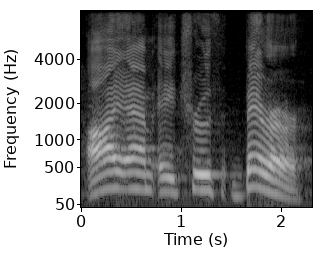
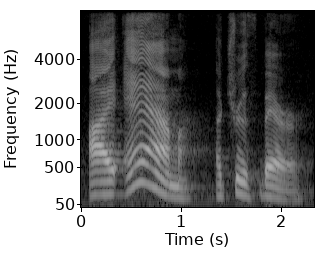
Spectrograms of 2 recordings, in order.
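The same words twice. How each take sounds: First: The stress is on "bearer". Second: The stress is on "am".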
